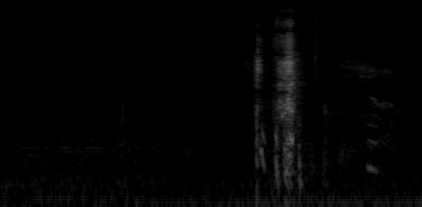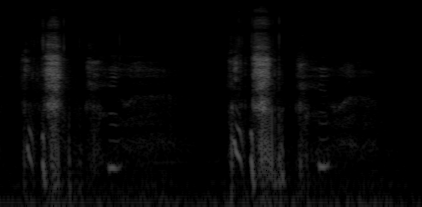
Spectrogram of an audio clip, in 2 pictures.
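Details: Attempted stifled sneezes that escape into three forceful sneezes about two seconds apart, each with a sharp intake and explosive release, over low background noise; sneezing.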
